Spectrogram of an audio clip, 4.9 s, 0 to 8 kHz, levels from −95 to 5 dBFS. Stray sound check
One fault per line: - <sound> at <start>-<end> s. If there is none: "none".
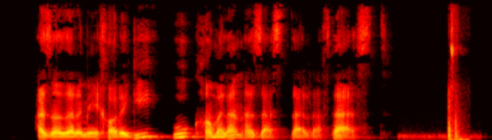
- squeak at 4.5-4.7 s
